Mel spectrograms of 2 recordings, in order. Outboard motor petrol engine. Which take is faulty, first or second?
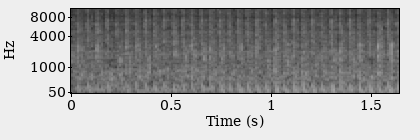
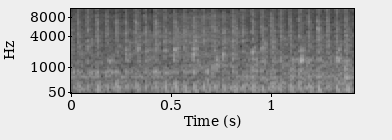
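first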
